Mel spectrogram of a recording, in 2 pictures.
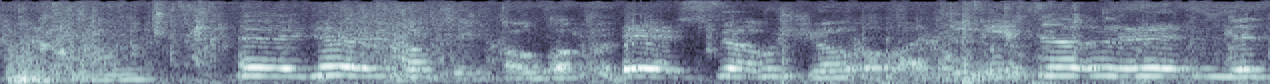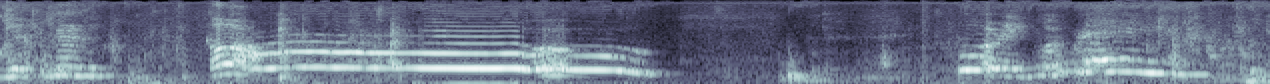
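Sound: splashing water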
